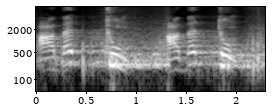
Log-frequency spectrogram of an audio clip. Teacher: Dəl yazıldığı halda oxunmur. Dəl yazılsa da burada bu həmin sözdə tələffüz olunmur və tə hərfi şəddələnir və abəttum deyə tələffüz olunur. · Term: idğam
